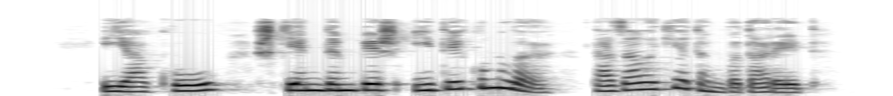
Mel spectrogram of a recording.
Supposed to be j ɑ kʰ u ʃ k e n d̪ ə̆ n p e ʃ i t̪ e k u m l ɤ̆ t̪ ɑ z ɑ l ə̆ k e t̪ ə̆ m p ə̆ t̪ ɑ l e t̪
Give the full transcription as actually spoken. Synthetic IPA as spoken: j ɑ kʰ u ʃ k e n d̪ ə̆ m p e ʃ i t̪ e k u m l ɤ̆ t̪ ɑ z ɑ l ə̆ k e t̪ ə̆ m p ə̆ t̪ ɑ ɾ e t̪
